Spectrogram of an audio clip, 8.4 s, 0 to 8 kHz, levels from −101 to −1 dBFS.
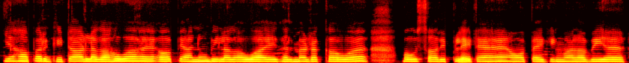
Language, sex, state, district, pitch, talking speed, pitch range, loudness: Hindi, female, Uttar Pradesh, Muzaffarnagar, 250 Hz, 180 wpm, 245-265 Hz, -21 LUFS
